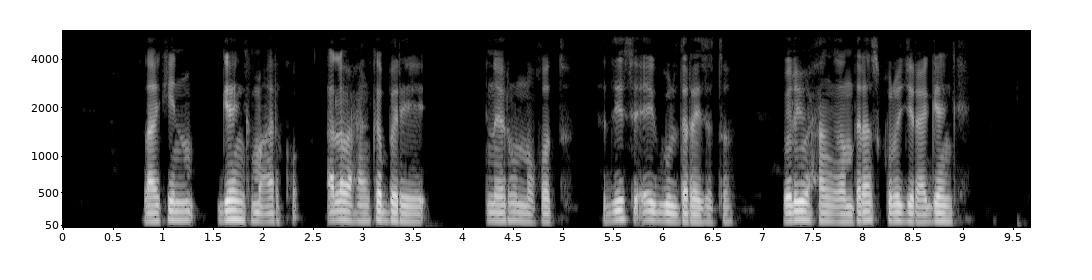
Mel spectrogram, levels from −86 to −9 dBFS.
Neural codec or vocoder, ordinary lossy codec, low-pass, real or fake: none; none; 5.4 kHz; real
